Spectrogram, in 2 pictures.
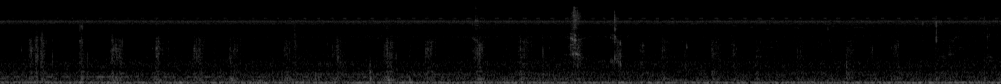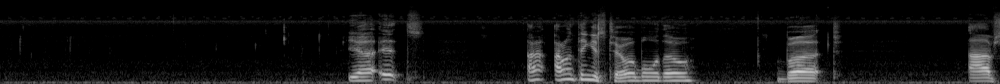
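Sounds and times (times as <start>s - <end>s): person crunching crisps: 0.2s - 11.9s.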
